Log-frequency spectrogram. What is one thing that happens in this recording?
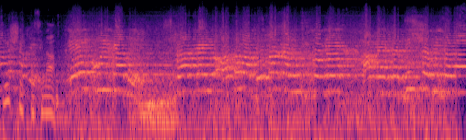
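An elderly woman speaks forcefully into a microphone, heard through loudspeakers.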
